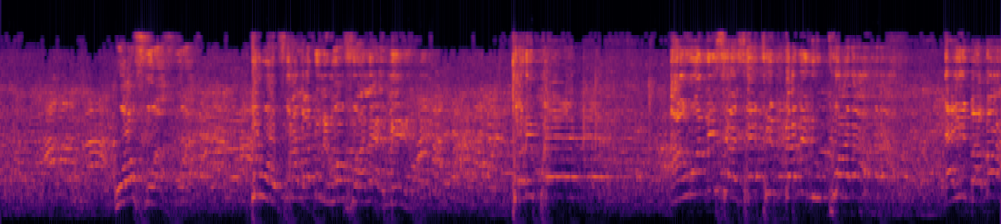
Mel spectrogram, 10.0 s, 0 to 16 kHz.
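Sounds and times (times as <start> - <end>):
voices chattering: 0.0 - 10.0
man speaking over pa system: 2.5 - 4.2, 5.1 - 10.0.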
